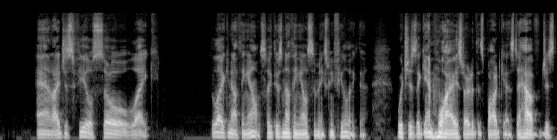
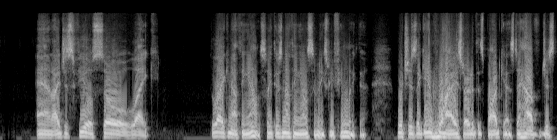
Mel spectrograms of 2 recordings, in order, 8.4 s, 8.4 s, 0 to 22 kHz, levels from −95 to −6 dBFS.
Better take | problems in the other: first | distortion; heavy; 13% of the sound clipped

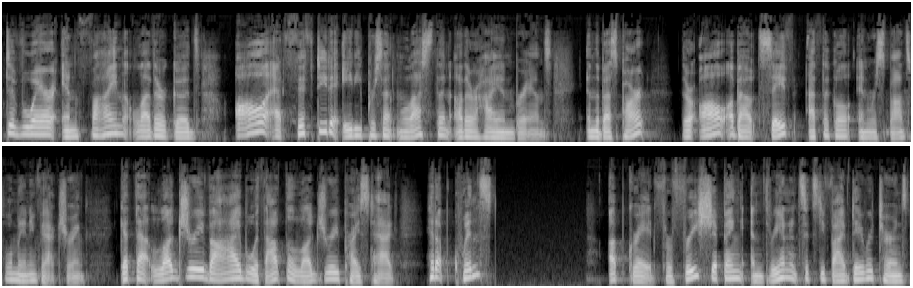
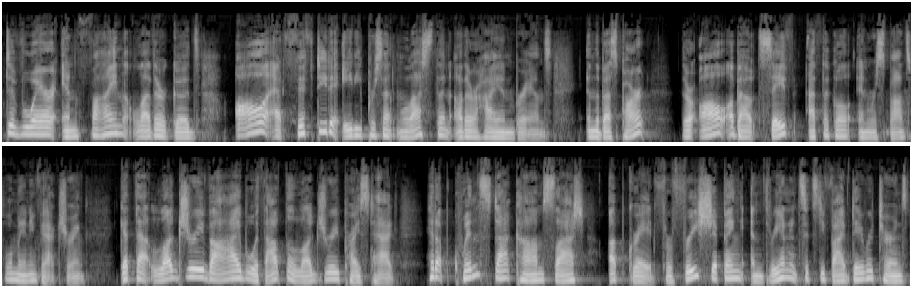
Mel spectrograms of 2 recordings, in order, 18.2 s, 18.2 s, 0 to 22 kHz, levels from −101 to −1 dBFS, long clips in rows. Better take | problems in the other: second | audio cutting out; at 14 s for 1 s

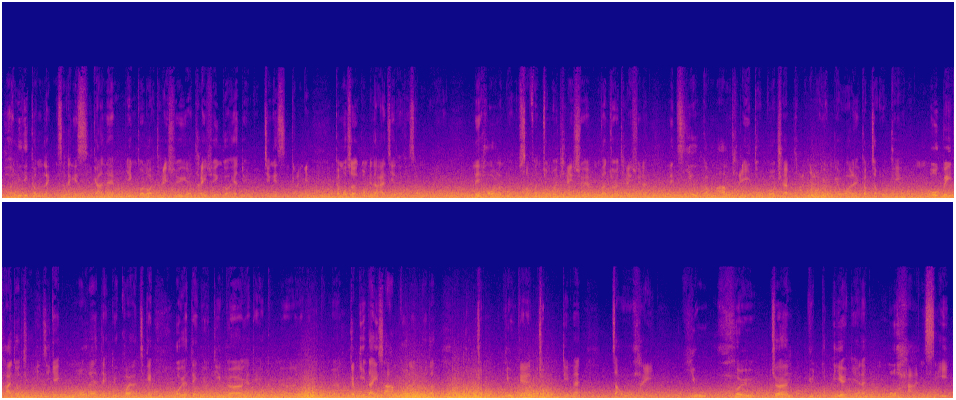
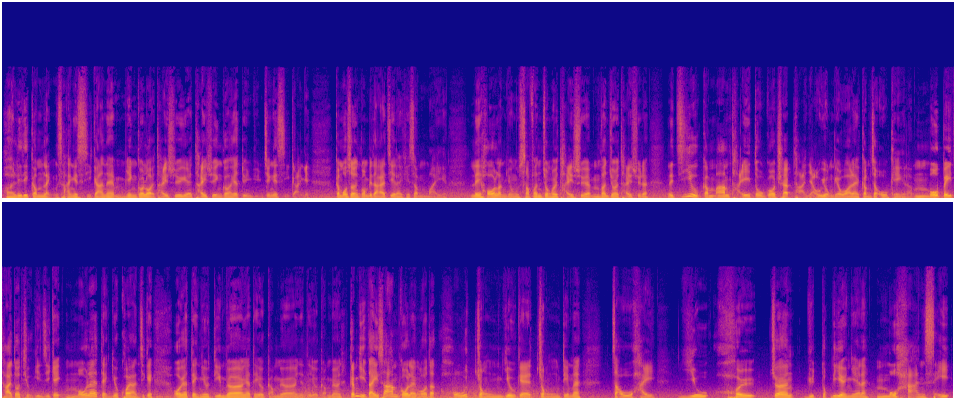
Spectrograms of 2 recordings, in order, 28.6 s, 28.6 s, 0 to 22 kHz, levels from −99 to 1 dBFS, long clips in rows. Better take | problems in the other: second | wind noise on the microphone; heavy; 4 dB above the speech; occasional gusts in the second

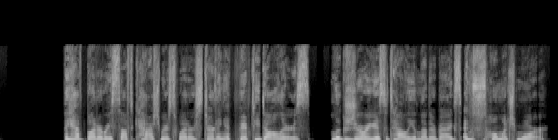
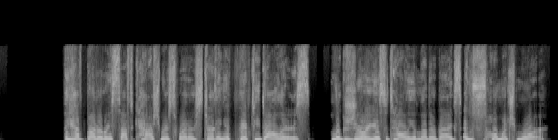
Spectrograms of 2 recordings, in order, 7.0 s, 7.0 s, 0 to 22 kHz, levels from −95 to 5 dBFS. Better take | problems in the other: first | distortion; slight; 10 dB below the speech

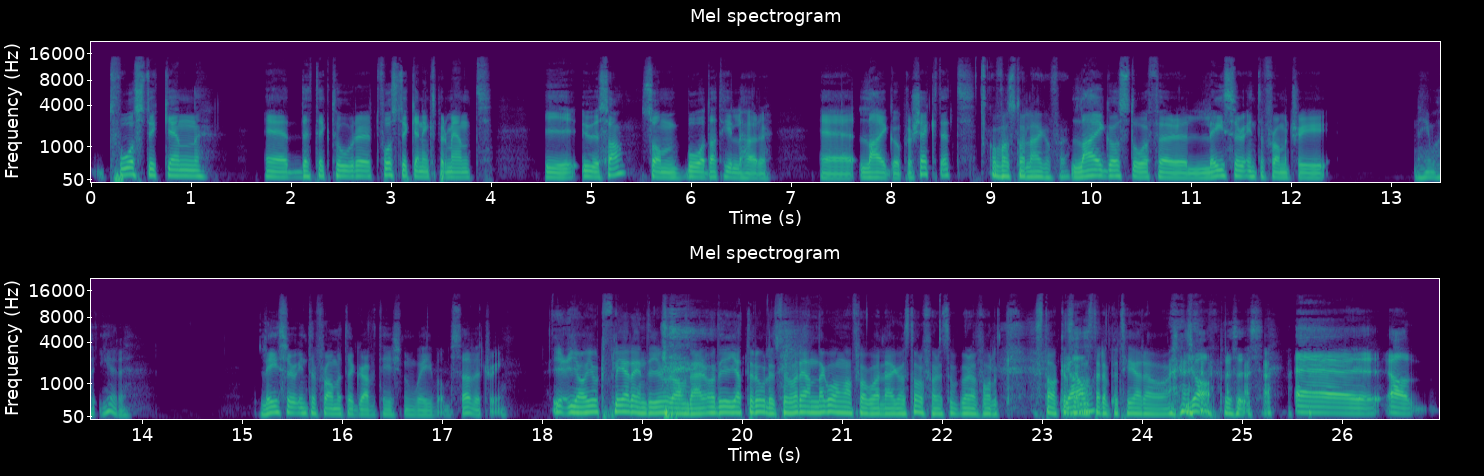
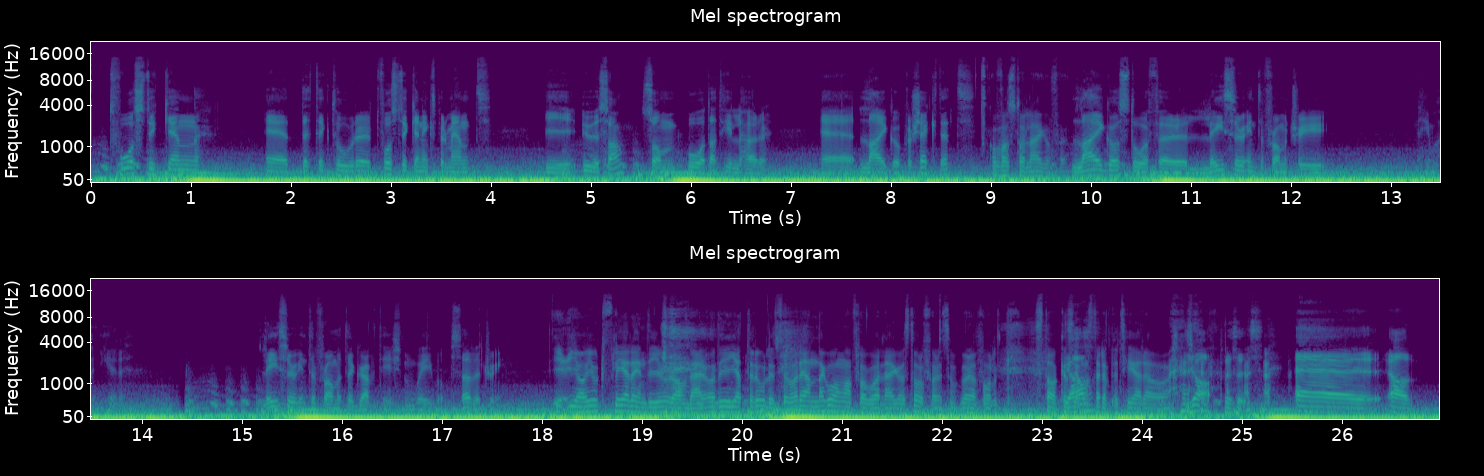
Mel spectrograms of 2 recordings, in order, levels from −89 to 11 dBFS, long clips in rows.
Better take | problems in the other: first | low rumble; loud; throughout; 9 dB below the speech

